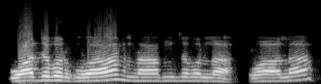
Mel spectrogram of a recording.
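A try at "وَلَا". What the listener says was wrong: তাড়াহুড়া করা যাবে না, একদম ধীরে সুস্থে ঠান্ডা মাথায়। ওয়াও জবর ওয়া, তারপরে এই যে একটা আলিফ আছে দেখছেন, আলিফটা মিলিয়ে পড়তে হবে। লাম আলিফ জবর, এই যে লাম আলিফ জবর লা, এটাও কিন্তু সেই আমাদের ছোটবেলার আদি সুর হয়ে গেছে, ওইভাবে না, সুন্দরভাবে লাম আলিফ জবর লা, ওয়ালা,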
